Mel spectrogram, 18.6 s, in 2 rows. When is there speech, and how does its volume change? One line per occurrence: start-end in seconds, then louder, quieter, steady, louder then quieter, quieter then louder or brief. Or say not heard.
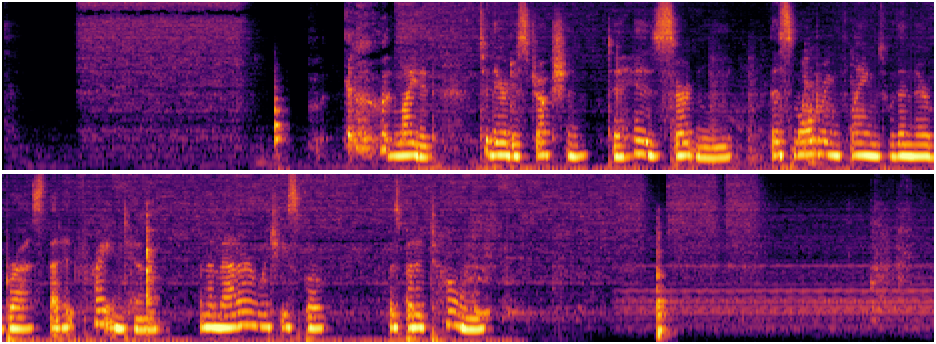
3.8-14.4 steady.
